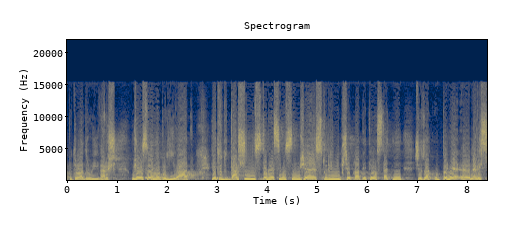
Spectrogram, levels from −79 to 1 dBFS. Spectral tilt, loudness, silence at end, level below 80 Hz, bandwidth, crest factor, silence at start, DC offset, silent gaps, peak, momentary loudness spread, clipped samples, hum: -3.5 dB/octave; -16 LUFS; 0 s; -46 dBFS; 16 kHz; 10 dB; 0 s; under 0.1%; none; -8 dBFS; 6 LU; under 0.1%; none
